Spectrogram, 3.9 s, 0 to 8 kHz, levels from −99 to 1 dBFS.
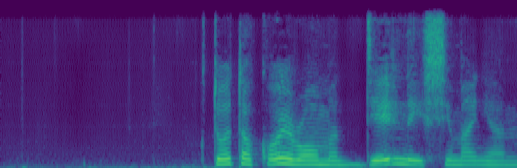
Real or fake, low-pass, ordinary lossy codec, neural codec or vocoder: fake; 7.2 kHz; none; codec, 16 kHz, 0.5 kbps, X-Codec, WavLM features, trained on Multilingual LibriSpeech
